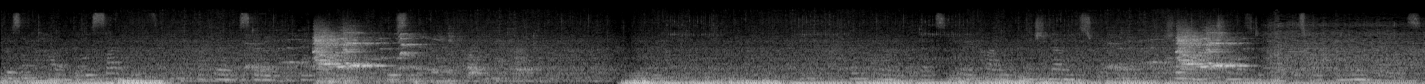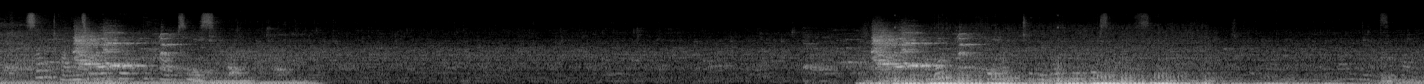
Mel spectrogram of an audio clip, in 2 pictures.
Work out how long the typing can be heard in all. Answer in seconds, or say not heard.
not heard.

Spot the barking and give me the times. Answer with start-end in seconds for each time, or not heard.
2.4-5.4, 11.1-12.5, 14.3-17.1, 22.2-24.4.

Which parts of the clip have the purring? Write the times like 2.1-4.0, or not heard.
0.1-1.8, 6.2-17.4, 22.8-28.4.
